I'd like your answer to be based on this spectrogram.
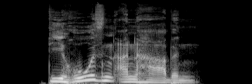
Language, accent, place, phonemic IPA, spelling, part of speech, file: German, Germany, Berlin, /di ˈhoːzn̩ ˈʔanhaːbm̩/, die Hosen anhaben, verb, De-die Hosen anhaben.ogg
- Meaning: to wear the trousers (UK), to wear the pants (US)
